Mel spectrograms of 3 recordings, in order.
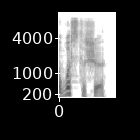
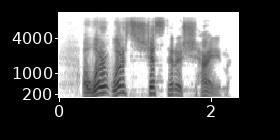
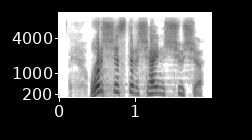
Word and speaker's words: Worcestershire: think it is because it's like Gloucester Worcester shirt yeah Worcestershire okay yeah there's this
